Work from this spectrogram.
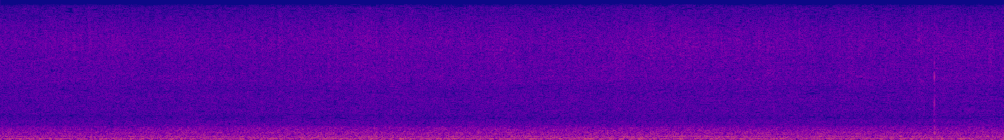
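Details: Honey bees just after a swarm was collected, stragglers that fell to the ground walking in procession up a bridge board into the new hive where the queen waits; a steady dense low hum with a constant hiss, no pauses.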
